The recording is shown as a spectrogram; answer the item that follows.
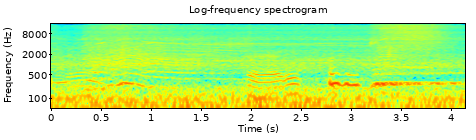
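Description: A person's voice making wordless, drawn-out sounds, ending in one long held note, over a steady low rumble. A faint thin high whine from the small hovering quadcopter drone runs through the middle.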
